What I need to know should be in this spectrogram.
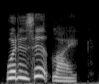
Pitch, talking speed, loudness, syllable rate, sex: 250 Hz, 240 wpm, -19 LUFS, 4.7 syllables/s, female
